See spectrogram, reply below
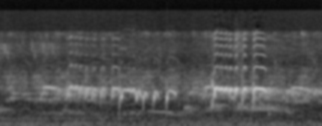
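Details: Local zebra dove song meant to draw replies from other doves: stuttering trilled cooing phrases, one fainter run then a louder clear burst near the end, against a steady low background rumble.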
